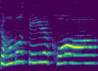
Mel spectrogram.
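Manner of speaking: acted, loud, high-pitched hollered yell. Retelling what someone yelled from the top of the stairs: imitating Neil yelling. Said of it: "he yells from the top of the stairs".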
